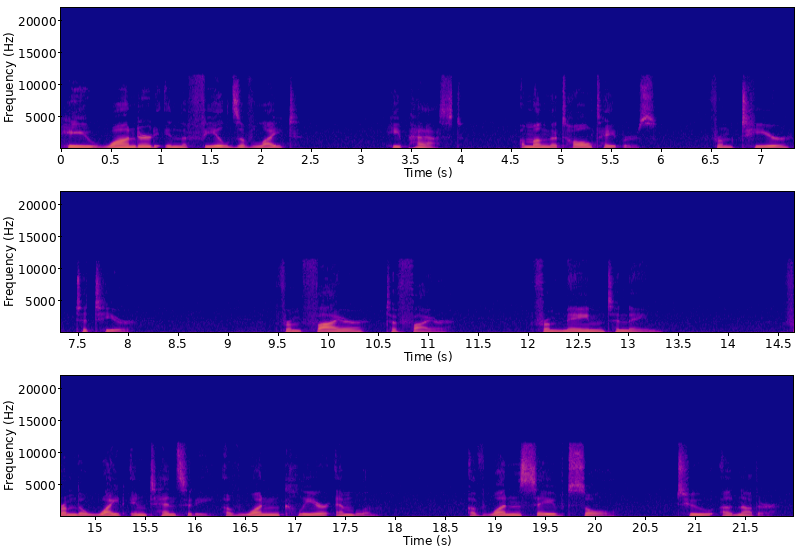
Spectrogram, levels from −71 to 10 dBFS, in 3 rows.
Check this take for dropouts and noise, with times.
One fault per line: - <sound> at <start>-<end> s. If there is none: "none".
none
